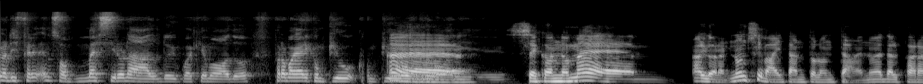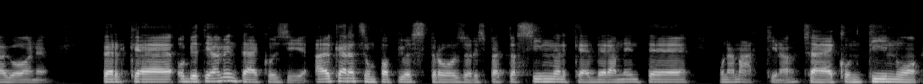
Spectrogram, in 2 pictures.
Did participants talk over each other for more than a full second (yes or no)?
yes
